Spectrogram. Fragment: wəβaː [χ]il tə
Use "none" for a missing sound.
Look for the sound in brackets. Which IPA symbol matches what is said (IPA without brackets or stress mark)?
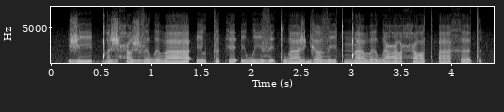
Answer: ʔ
